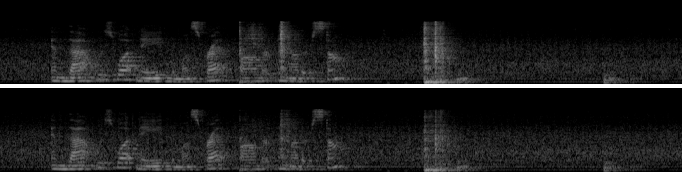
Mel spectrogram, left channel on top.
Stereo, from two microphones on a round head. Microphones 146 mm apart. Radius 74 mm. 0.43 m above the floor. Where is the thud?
20° right (ahead or behind), 2.5 m.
